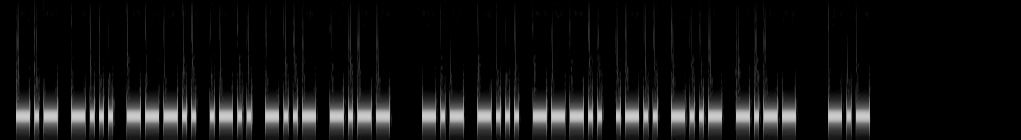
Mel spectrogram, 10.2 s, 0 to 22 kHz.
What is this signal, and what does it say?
Morse code, heard as a keyed tone, about 26 wpm, 700 Hz. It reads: KB8LXY KB8LXY K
